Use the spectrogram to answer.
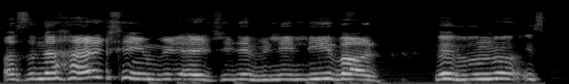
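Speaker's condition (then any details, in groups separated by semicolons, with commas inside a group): Cerebral palsy; some body parts act involuntarily, independent of own intention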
